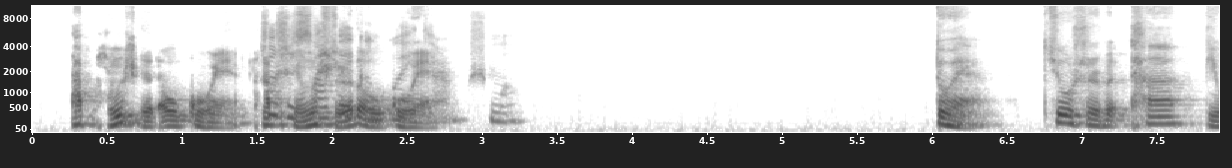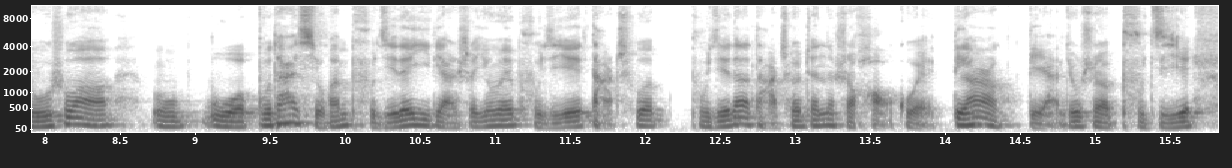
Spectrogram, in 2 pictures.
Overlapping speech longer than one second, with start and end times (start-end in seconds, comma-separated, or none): 1.5-2.8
